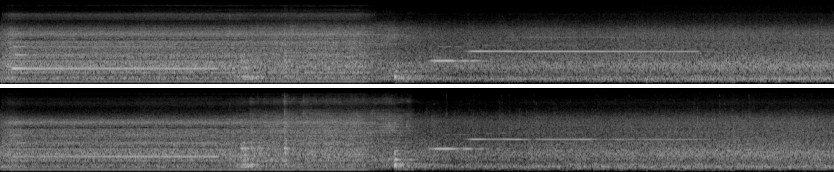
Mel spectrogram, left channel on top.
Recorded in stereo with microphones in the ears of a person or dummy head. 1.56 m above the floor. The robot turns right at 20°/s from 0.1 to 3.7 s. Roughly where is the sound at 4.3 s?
Right.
